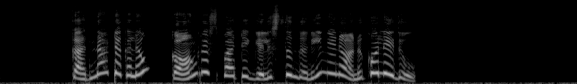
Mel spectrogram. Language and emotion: Telugu, surprised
